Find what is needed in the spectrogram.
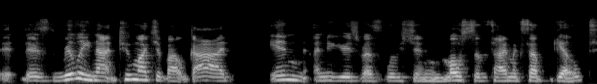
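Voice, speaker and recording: A woman with an unremarkable speaking voice talks at a fairly low pitch. Her pace is moderate, and her pitch variation is ordinary. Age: 60s. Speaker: spiritual director. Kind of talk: interview testimony.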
